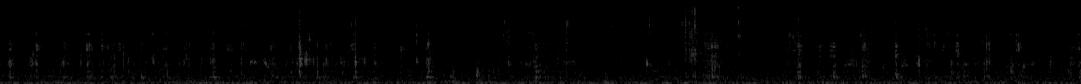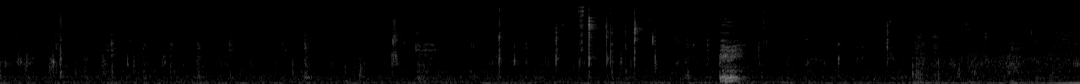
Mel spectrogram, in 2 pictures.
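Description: Close-up chewing of a crunchy fried corn-tortilla chicken taco, heard faintly as a steady run of small crunches and wet mouth clicks, with a louder sound about eighteen seconds in.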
